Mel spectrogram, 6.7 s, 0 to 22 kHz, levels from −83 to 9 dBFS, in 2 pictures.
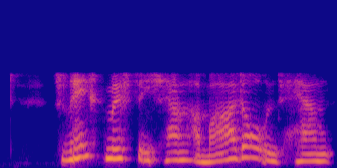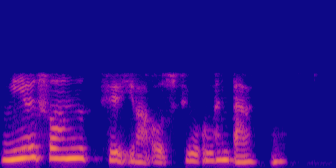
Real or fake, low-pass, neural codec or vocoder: fake; 3.6 kHz; codec, 16 kHz, 1 kbps, FunCodec, trained on LibriTTS, 50 frames a second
